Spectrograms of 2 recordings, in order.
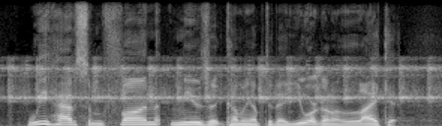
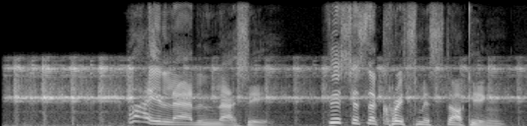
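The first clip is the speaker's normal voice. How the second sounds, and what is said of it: Deliberately bad put-on Irish accent. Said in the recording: “with a very bad Irish accent.”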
